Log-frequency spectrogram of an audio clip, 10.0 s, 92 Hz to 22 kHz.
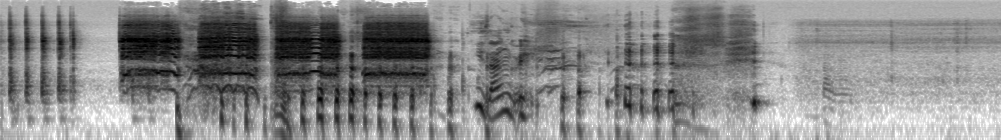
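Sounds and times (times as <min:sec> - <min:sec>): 
parrot squawking: 0:01.2 - 0:04.4
speech: 0:01.8 - 0:07.0
laughter: 0:01.8 - 0:07.1.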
